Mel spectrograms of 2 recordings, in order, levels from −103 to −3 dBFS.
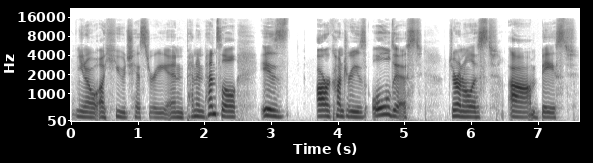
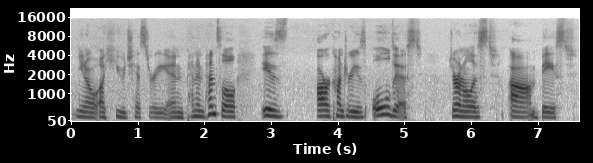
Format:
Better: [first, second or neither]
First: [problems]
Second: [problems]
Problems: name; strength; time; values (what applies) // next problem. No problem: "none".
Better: first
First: none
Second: hiss; faint; throughout; 25 dB below the speech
